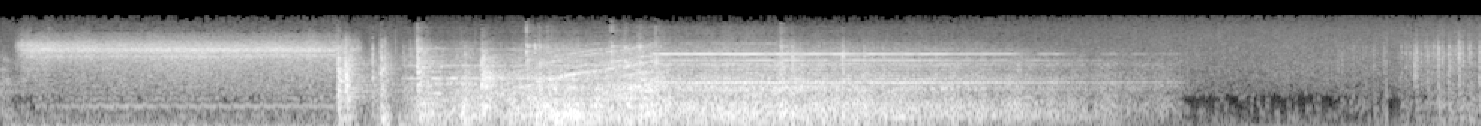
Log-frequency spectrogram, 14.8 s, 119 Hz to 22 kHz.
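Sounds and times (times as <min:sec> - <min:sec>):
mechanical door motor humming as a door opens: 0:00.1 - 0:11.9
clunk: 0:03.4 - 0:06.7.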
